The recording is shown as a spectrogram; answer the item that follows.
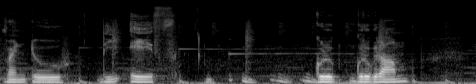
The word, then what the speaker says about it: Gurugram: to the eighth group gurugram I'm still trying to pronounce this name because I'm used to say gurgaon but gurugram gurugram yes and NCR basically meet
